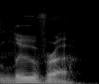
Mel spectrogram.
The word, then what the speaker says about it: Louvre: It's pronounced Louvre.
